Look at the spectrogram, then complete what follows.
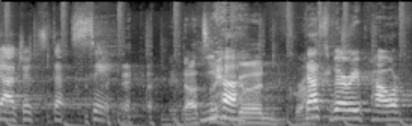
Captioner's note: laughing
